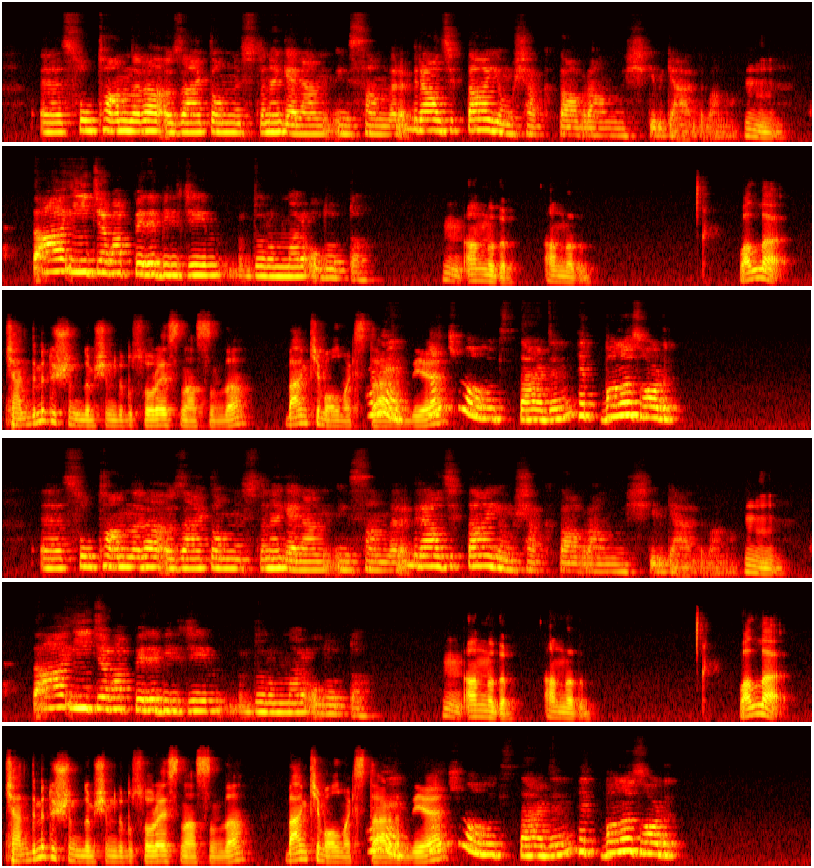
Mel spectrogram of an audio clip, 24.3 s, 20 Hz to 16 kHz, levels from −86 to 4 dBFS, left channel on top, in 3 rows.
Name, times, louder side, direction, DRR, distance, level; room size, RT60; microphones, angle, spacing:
voice 1, 0.4-7.3 8.4-11.8 19.9-20.2 20.5-22.9, left 2 dB, 50° left, 1.9 m, -23 dB
voice 2, 7.4-7.8 12.5-13.2 13.5-14.0 15.5-15.9 16.2-18.6 19.0-20.7, right 3 dB, 25° right, 0.7 m, -23 dB
9.5 x 7.8 x 3.4 m
head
